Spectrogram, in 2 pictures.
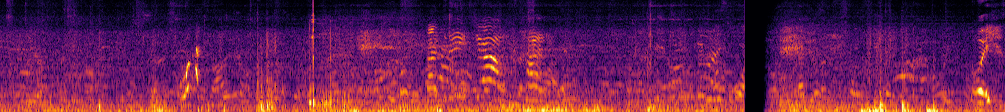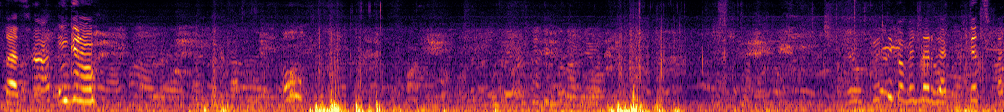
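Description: A young girl thumps onto a trampoline as she jumps.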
